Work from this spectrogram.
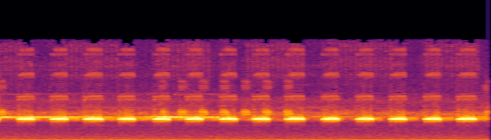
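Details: Night insects of the autumn grass in Changnyeong, South Gyeongsang, chirping shrilly in short, even bursts about three per second, backed by a softer continuous high trill and a quiet low droning hum.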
